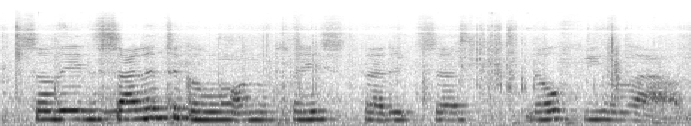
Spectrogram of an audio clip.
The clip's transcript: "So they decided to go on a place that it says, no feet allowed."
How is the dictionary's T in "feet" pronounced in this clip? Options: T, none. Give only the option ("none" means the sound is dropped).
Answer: none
